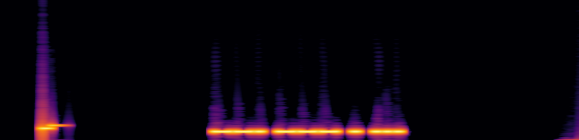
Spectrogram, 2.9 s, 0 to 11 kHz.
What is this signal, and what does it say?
Morse code, heard as a keyed tone, about 45 wpm, 700 Hz. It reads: GOES
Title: Sentences from Top 1500 Words - New Word Drill Alt - 45wpm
